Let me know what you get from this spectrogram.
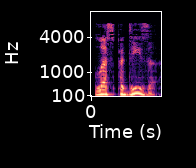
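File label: "lespedeza", British English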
